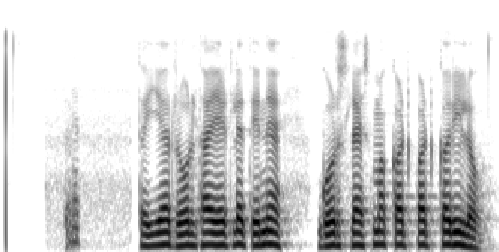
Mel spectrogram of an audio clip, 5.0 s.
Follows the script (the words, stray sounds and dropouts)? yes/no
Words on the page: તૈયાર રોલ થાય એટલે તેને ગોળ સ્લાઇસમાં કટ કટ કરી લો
no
